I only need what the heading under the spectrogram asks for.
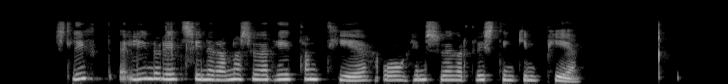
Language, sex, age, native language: Icelandic, female, 50-59, Icelandic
